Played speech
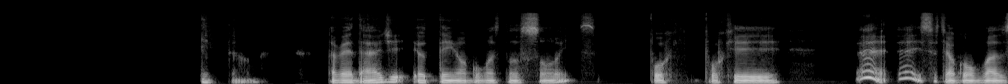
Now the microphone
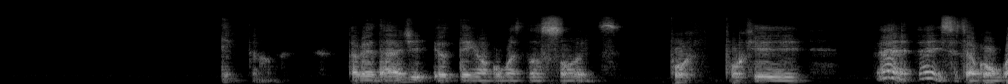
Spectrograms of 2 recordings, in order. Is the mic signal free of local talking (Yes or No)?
Yes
